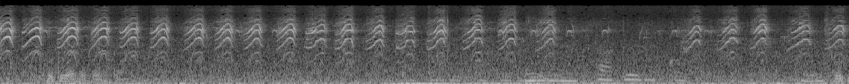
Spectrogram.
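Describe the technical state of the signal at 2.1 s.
Nothing at 2.1 s points to a technical fault; the signal is intact at that moment.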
